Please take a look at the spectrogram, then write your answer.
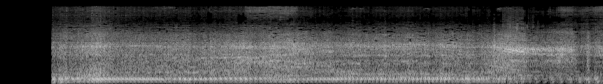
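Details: Kawasaki Prairie 700 ATV: as the engine drops off revs, a rough, gritty grind over the drone, only when slowing down and not in reverse; clutch-area grinding on deceleration, cause unknown.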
